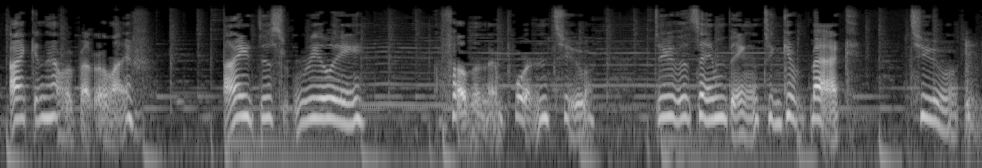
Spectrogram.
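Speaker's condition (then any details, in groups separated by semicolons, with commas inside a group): Cerebral palsy; unable to walk; mild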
